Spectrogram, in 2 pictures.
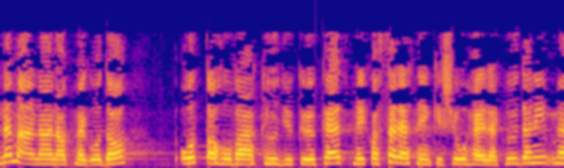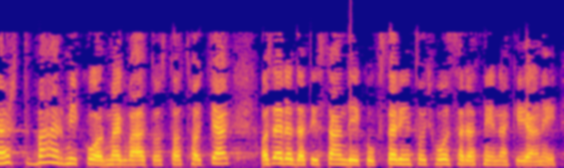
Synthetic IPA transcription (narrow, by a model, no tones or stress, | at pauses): nɛmaːlnaːnɒkmɛɡo̞d̪ɒ | o̞t̪ːɒɦo̞vaːkylɟykøːkɛt̪meːkhɒsɛɾɛt̪neːŋkiʃjoːɦɛjrɛkyld̪ɛnimɛrt̪baːrmiko̞rmɛɡʋaːlt̪o̞st̪ɒt̪hɒcːaːkɒzɛɾɛd̪ɛt̪isaːnd̪eːkuksɛɾint̪ho̞cho̞lsɛɾɛt̪neːnɛkeːlni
